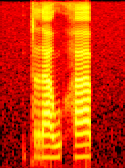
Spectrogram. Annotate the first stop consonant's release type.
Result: plain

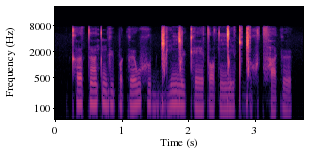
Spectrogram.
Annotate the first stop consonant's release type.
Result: aspirated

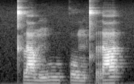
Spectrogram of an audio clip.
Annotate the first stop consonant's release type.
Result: aspirated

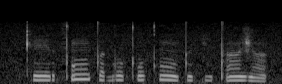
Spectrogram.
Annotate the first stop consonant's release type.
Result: aspirated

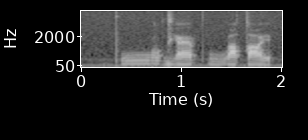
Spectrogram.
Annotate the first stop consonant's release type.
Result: ejective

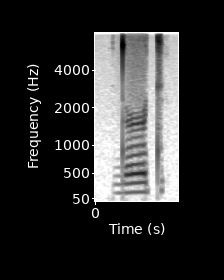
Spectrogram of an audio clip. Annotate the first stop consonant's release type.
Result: plain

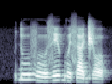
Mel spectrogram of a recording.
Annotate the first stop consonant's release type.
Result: implosive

